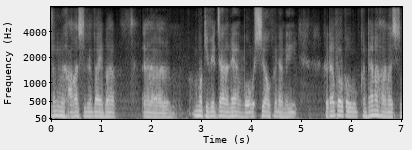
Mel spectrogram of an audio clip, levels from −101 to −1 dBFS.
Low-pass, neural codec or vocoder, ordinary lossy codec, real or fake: none; codec, 16 kHz, 1 kbps, FreqCodec, smaller model; none; fake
